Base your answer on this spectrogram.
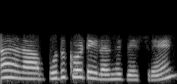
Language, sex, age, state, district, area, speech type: Tamil, female, 18-30, Tamil Nadu, Pudukkottai, rural, conversation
